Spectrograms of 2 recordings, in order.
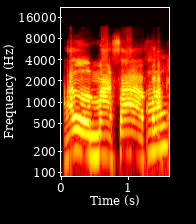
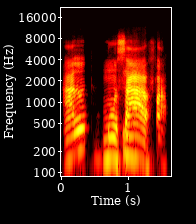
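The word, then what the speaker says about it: المسافة: Al-masafah ya. Al-masafah bukan al-musafah. Al-masafah.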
